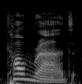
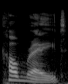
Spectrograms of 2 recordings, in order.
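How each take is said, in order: First: It is said with an American-sounding pronunciation. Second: It is said with a British pronunciation. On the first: "I sound like an American" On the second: "seemingly the British pronunciation is comrade"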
